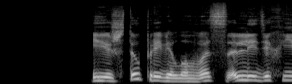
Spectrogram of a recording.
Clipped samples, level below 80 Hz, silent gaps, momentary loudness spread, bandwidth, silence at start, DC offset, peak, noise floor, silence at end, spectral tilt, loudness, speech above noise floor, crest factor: under 0.1%; -80 dBFS; none; 3 LU; 19.5 kHz; 0.95 s; under 0.1%; -10 dBFS; under -90 dBFS; 0 s; -4 dB/octave; -22 LUFS; over 68 dB; 14 dB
